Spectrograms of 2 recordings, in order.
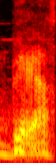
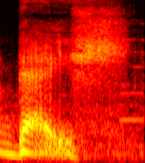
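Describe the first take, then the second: First: It is said with a Minas Gerais accent. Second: It is said with a Rio de Janeiro accent. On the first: "Lá em Minas a gente, a gente não fala... A gente fala" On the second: "O carioca fala"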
